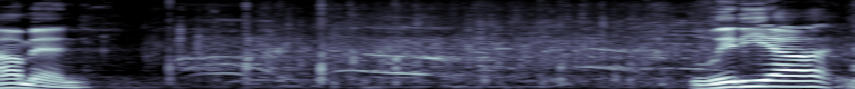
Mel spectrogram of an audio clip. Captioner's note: audience cheers and applauds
